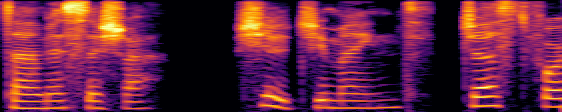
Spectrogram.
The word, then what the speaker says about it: Amicitia: We've finished Livy and De Senectute and are now engaged with De Amicitia, pronounced Amicitia.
